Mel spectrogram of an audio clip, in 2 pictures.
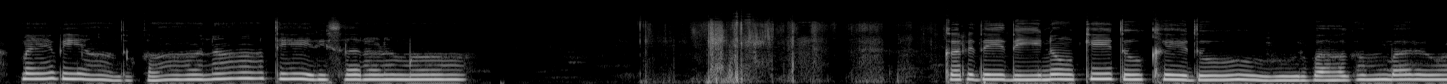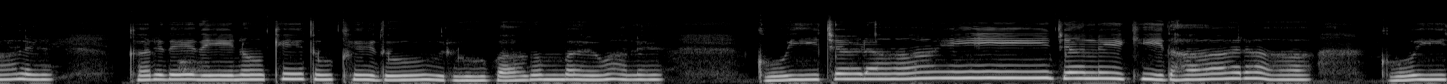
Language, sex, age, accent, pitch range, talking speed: Hindi, female, 20-39, native, 210-245 Hz, 60 wpm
